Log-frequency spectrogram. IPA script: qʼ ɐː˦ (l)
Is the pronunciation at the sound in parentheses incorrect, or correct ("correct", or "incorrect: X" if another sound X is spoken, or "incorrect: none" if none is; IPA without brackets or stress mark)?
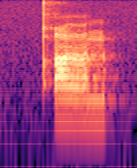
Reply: incorrect: n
